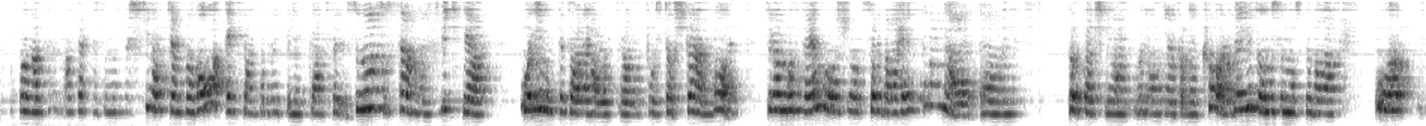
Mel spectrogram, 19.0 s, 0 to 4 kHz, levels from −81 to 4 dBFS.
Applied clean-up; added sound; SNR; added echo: neural mask model DeepFilterNet 3.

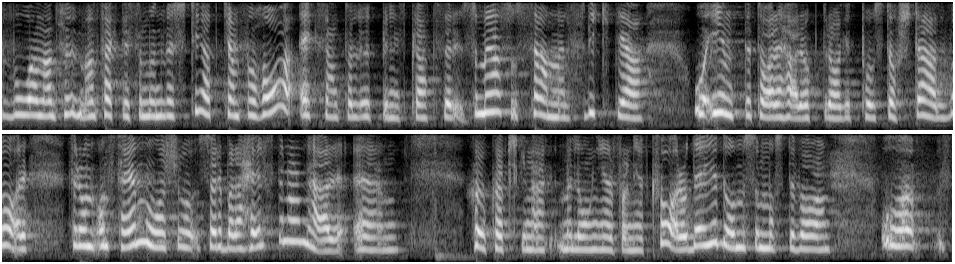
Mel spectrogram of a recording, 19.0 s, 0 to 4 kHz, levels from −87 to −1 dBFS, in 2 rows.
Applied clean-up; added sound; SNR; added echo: none; none; none; none.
